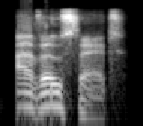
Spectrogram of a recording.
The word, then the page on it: avocet: British English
